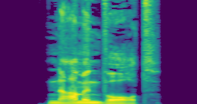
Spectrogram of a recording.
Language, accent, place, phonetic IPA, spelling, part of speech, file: German, Germany, Berlin, [ˈnaːmənˌvɔʁt], Namenwort, noun, De-Namenwort.ogg
- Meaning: 1. a part of speech which can be declined, i.e. substantive, adjective, numeral, article or pronoun 2. a substantive or adjective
